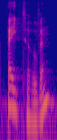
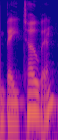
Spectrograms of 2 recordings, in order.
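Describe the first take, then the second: Both takes have the same delivery.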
